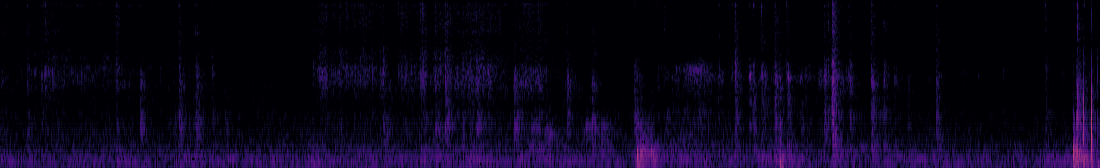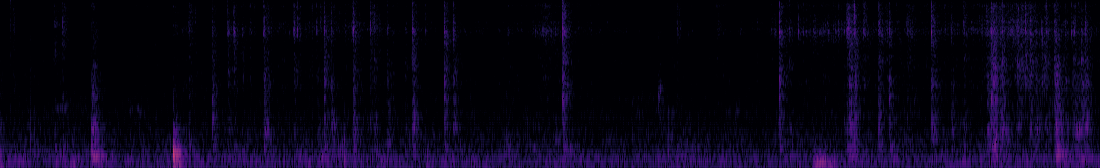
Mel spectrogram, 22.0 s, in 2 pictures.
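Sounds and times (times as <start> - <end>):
raindrops tapping on a window: 0.0 - 2.4, 3.1 - 9.6, 12.7 - 17.0, 17.8 - 22.0.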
